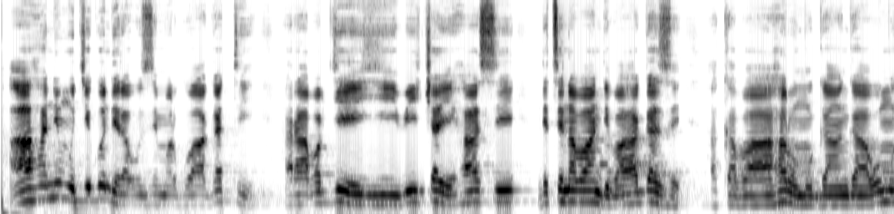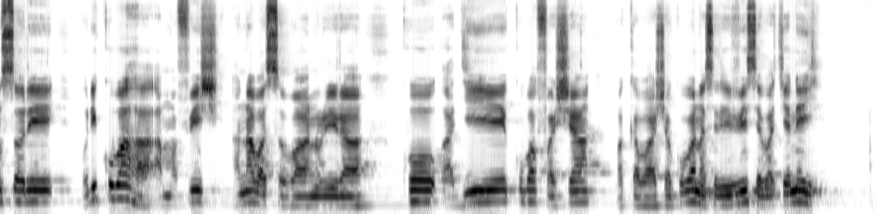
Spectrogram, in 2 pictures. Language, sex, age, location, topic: Kinyarwanda, male, 18-24, Nyagatare, health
